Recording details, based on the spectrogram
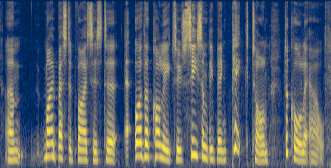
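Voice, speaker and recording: A plain, everyday voice from a woman at medium pitch, lively in intonation, in a very clean recording over a silent background. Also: dry, close sound with no echo. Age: 50s. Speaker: politician. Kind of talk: TV political panel discussion.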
